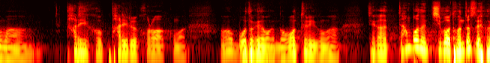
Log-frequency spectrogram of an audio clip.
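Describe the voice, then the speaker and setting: A man's voice: mid-range voice, darkish tone, long reverb tail. A man in his thirties, a pastor, preaching an early-morning sermon in a conversational way, with personal stories and questions to the congregation. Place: church sanctuary.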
